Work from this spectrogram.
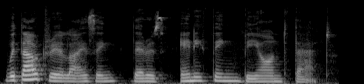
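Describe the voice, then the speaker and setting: A woman reading a spiritual dialogue book aloud as an audiobook, in a measured, deliberate manner with pauses. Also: low voice, darkish tone. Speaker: audiobook reader.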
